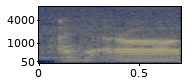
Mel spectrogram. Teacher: fathah ada ada Alif dan RO di situ dibaca ee tafkhim karena berharakat fathah jadi dibaca tafkim dibaca tebal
